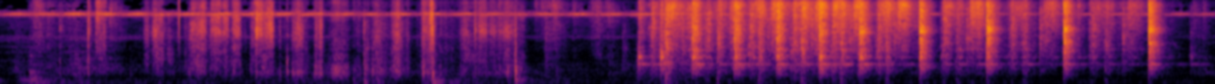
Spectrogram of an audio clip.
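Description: Rustling and rattling of things being handled and moved, with a dense, louder stretch of rattling clicks starting about halfway through. A steady high cricket chirr runs underneath in the first half.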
